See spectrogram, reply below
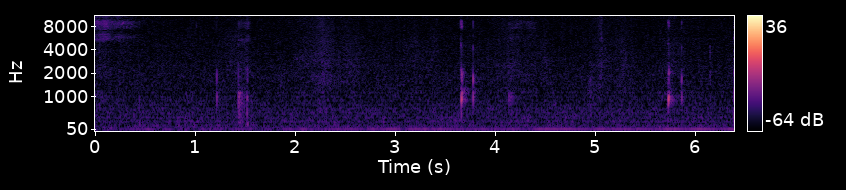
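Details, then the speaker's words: Infant boy with soft, brief hiccup clicks every couple of seconds in a quiet room; hiccups. "ryan has the hiccups"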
